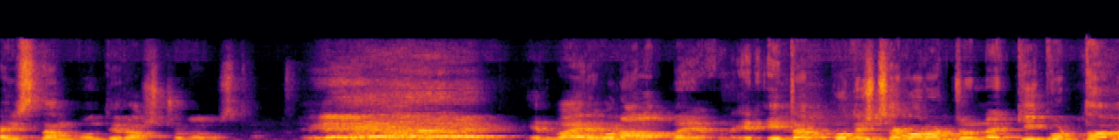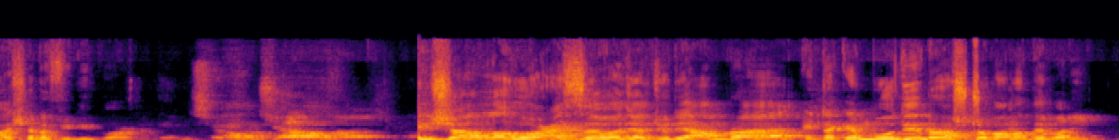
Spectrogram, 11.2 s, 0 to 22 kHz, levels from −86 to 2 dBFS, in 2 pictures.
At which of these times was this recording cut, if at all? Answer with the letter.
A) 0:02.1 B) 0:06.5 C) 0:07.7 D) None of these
C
